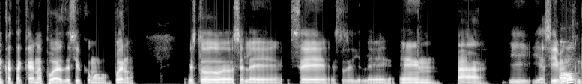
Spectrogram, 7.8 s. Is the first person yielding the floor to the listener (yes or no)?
yes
